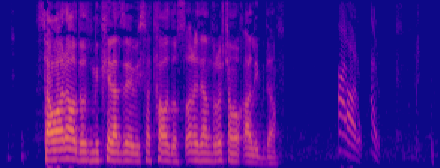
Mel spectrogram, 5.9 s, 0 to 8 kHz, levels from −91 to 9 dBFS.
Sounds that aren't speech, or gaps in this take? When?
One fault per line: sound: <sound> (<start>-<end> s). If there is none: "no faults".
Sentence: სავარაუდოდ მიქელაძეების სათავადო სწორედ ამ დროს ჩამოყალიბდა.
sound: chirp (4.5-5.1 s)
